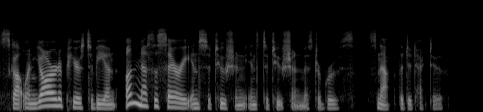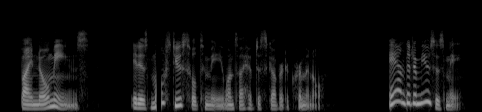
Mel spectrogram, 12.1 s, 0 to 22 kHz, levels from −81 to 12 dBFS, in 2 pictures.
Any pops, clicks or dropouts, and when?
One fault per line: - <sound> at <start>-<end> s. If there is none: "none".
- dropout at 8.0-8.1 s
